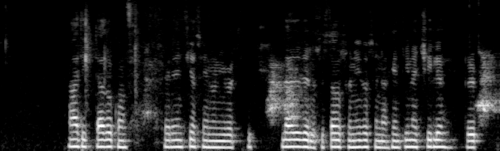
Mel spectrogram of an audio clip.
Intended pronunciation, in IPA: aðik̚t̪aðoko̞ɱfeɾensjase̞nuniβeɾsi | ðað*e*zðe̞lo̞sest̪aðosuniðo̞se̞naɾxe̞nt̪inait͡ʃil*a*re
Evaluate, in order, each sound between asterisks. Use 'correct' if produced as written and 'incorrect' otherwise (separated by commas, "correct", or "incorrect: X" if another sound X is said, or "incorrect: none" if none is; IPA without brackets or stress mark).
correct, incorrect: e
